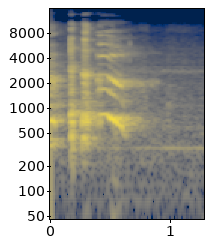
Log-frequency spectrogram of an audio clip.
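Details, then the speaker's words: An infant gives a brief double cough running into a short voiced sound; the caregiver calls it a bad cough. Coughing. "oh my goodness do you have a bad car oh that's a bad cough oh oh such a bad car"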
